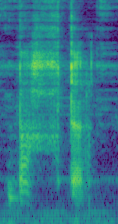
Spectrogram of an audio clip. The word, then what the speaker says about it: Barthes: For reference, in France, in French, it is said as Roland Barthes.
